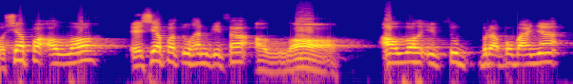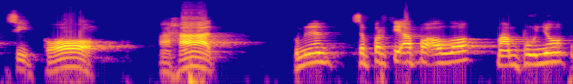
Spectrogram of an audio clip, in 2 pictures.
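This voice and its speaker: Lively Palembang preacher, higher voice. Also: male voice, dull audio. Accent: Palembang Malay. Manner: lively, playful, acts out dialogues. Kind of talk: mosque sermon. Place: mosque.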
